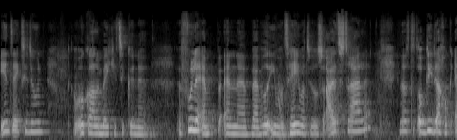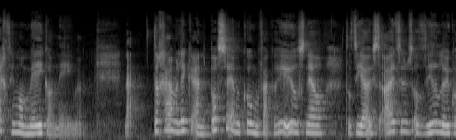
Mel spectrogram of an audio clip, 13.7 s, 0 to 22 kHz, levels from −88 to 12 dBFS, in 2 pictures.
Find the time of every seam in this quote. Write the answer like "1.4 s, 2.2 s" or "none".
3.8 s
